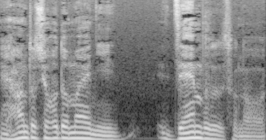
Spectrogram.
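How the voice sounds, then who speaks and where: This man's voice is fairly low, somewhat breathy, and dark and mellow in tone. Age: 50s. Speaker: internet radio DJ. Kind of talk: casual music show talk. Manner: relaxed, filler-heavy.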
